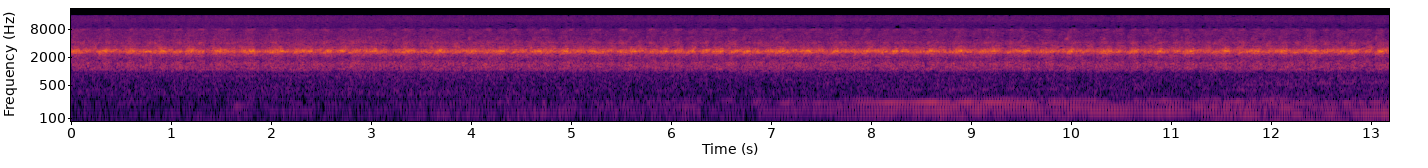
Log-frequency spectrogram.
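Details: A rainy-night frog chorus from the pond in Suwon's Ingye Art Park: many rapid, high, rattling croaks blending into one steady drone, with rain hiss and a faint low rumble in the second half.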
